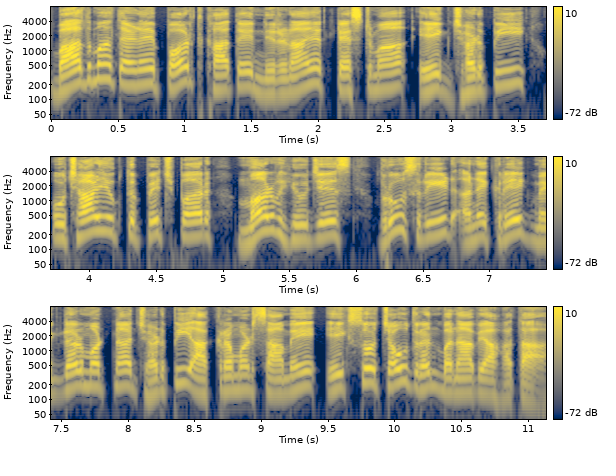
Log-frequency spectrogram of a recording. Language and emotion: Gujarati, neutral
